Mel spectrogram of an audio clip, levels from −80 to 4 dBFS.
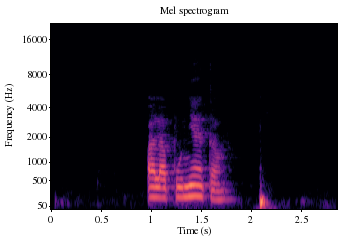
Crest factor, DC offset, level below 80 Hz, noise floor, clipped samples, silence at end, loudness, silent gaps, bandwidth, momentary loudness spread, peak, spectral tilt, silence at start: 18 dB; under 0.1%; -46 dBFS; -72 dBFS; under 0.1%; 0.7 s; -27 LUFS; none; 7.2 kHz; 11 LU; -12 dBFS; -9.5 dB/octave; 0.95 s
